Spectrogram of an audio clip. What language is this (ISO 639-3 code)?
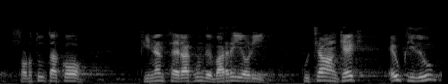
eus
